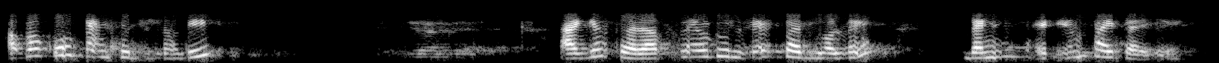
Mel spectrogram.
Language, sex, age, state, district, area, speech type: Odia, female, 30-45, Odisha, Jajpur, rural, conversation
